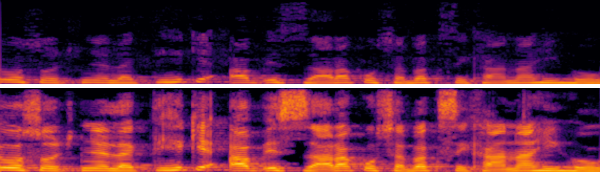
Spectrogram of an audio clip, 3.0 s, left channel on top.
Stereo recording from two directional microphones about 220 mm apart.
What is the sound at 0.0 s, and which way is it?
A man's voice, 25° right (ahead or behind).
